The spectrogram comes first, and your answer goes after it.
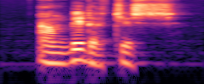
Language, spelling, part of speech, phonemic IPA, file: Dutch, aanbiddertjes, noun, /amˈbɪdərcəs/, Nl-aanbiddertjes.ogg
- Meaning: plural of aanbiddertje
